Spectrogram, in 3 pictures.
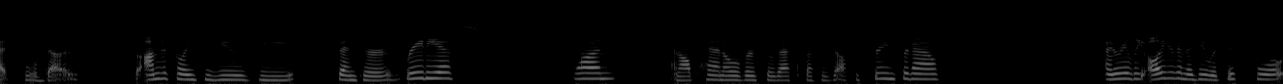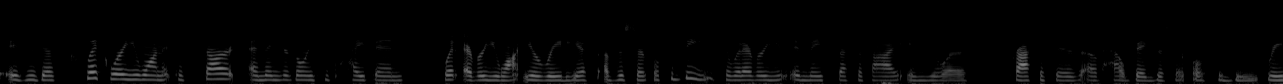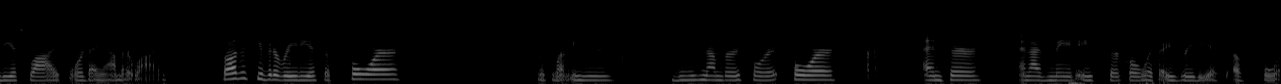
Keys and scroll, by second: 31.5 BackSpace, 31.8 4, 34.2 Return.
